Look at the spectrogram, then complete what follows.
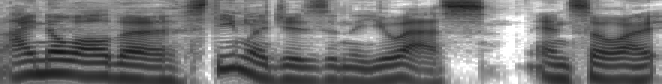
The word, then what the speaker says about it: Steenlage: It's actually, we pronounce it Steenlage. Steenlage.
